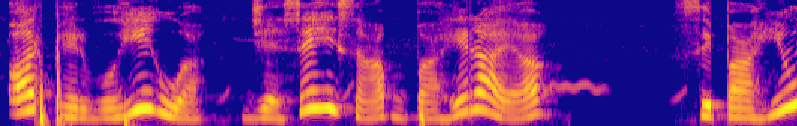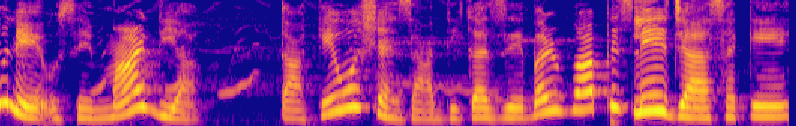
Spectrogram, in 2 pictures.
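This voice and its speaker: A woman's voice: fairly high pitch, big pitch swings, takes it slowly. A woman narrating a scripted fable for children as a storyteller.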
